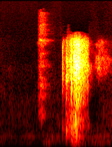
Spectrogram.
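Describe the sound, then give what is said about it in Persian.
A heavy metal martial-arts combat fan, used for display practice, snaps open: a short metallic click, then a loud bright swishing clack with a ringing high edge, followed by a fainter trailing rattle. No voices. “صدای خیلی جذابه در این صدای صدای خطرناک میده ولی خیلی قشنگه”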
